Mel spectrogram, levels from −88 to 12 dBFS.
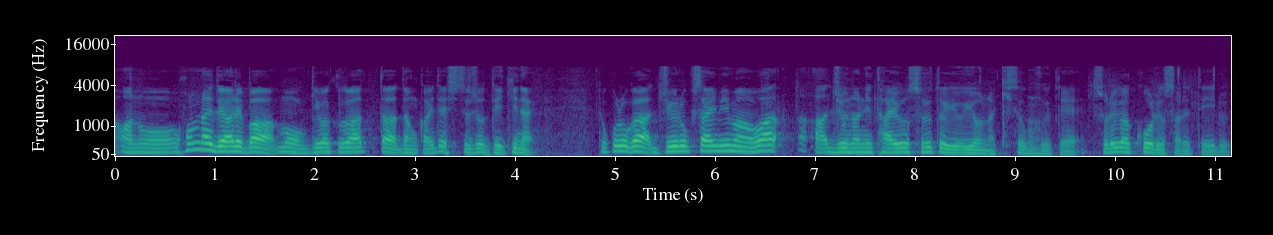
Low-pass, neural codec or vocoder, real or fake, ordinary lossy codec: none; none; real; none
